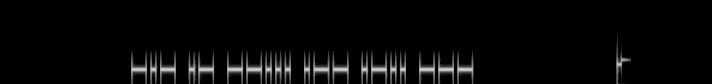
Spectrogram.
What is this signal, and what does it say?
Morse code, heard as a keyed tone, about 25 wpm, 700 Hz. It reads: KA7WLO
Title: USA Call Signs Repeated 2x 25wpm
